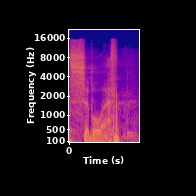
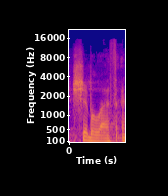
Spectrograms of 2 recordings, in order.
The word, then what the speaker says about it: Shibboleth: Because the tribe of Ephraim could not pronounce Shibboleth. They said Sibboleth. We don't know if it's a genetic disorder. We don't know if it's just cultural, but they could not say Shibboleth.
